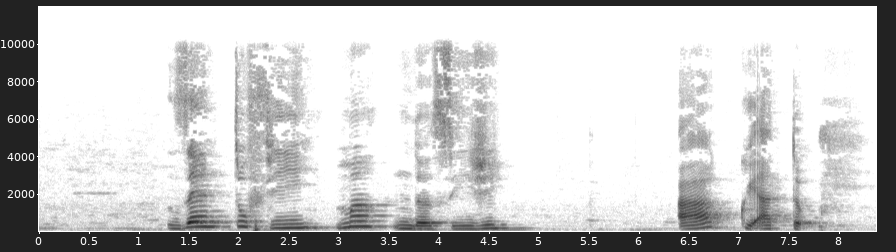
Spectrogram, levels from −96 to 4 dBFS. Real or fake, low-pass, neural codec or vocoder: real; 9.9 kHz; none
